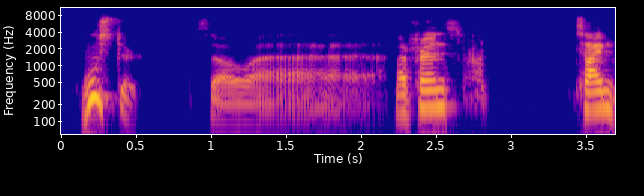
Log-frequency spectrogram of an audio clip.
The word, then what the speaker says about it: Worcester: got too carried away when i tried to pronounce wooster so uh my friends time to get hammered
